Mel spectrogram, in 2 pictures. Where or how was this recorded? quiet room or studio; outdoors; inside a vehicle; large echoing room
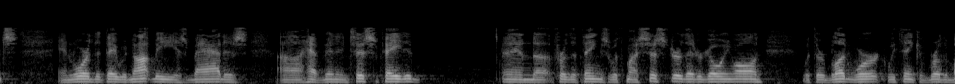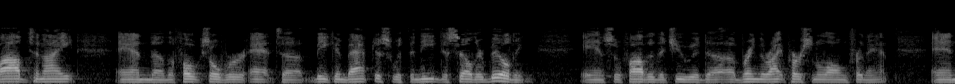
large echoing room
